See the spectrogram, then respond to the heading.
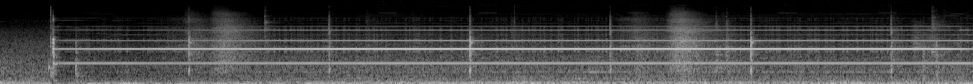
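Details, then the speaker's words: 2018 Dodge Ram Hemi, intake manifold off after CEL and no cruise control, MDS solenoid wiring tested good; warm idle with crisp single clicks every second or two as a cylinder deactivation solenoid switches normally, throttle body loud. "all right so you guys can hear that one clicking on and off they quite a bit louder now that it's warmed up"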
